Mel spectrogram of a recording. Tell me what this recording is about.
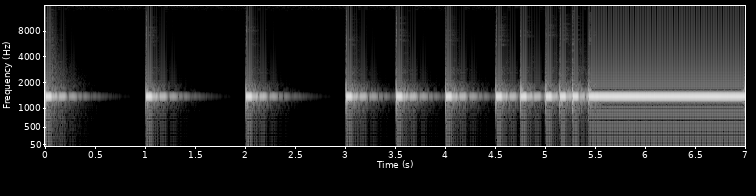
ARNAUDEAU Mathieu 2019 2020 heartRateMonitor
I created this sound only using Audacity.
First of all, I generated a 1400 Hz tonality.
Then I duplicated it.
I selected the copy and trimmed it to 0.1 sec.
I used a fade out effect on it to create a beep sound.
After that, I duplicated the beep several times and reduced the time between each beep to 1 second.
Finally, I put the untrimmed tonality at the end to create a heart rate monitor beeping sound.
